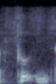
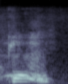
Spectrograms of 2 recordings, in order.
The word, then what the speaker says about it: Putin: The a great column today from actually yesterday from Pat Buchanan, Will Putin, or Putin. Actually, I just mispronounced his name. I corrected people for years on that. It's Putin, not Putin.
